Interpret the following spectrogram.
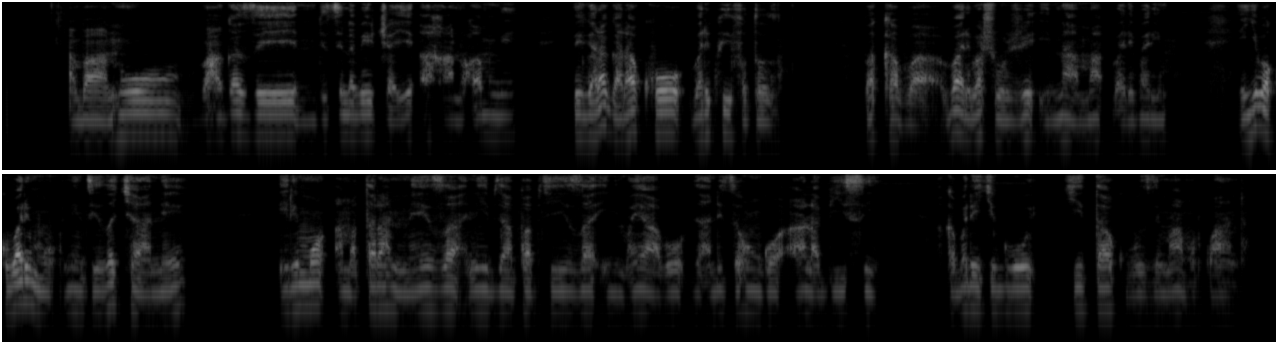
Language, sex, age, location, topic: Kinyarwanda, male, 50+, Huye, health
